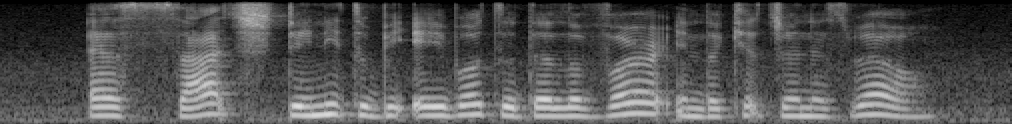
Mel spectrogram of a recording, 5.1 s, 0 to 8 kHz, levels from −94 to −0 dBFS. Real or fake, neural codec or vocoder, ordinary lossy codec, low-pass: real; none; none; 7.2 kHz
